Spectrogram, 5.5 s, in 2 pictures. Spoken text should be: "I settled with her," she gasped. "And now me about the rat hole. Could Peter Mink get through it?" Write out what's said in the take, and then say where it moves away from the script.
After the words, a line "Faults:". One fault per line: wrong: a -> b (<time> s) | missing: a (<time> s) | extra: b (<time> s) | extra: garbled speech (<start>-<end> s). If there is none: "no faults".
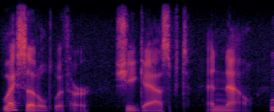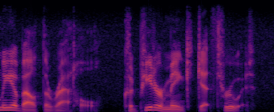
"I settled with her," she gasped. "And now me about the rat hole. Could Peter Mink get through it?"
Faults:
no faults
